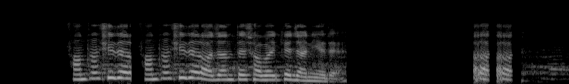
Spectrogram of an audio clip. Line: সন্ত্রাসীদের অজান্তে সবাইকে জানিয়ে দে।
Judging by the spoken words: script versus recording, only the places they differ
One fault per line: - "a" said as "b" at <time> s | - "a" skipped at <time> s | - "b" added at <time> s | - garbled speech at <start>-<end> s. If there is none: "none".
- "সন্ত্রাসীদের" added at 1.4 s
